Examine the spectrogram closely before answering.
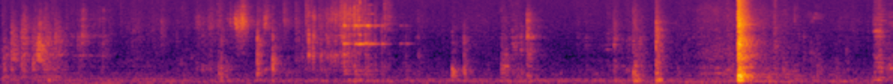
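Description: Scattered clinks and knocks of ceramic dog bowls being handled on a countertop, with one sharp, much louder knock about seven and a half seconds in.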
